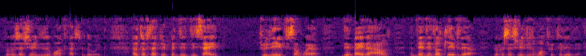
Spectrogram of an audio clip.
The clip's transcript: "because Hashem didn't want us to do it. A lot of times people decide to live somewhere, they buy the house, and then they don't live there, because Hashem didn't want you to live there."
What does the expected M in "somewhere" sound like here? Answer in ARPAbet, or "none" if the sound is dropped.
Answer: M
